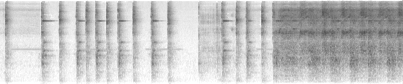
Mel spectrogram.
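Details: Subaru Forester: the starter churns in quick, uneven bursts of about three or four a second, but the engine never catches. It cranks and won't start.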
